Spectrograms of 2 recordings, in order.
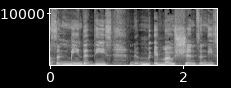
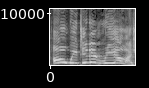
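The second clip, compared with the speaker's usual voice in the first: high, loud sarcastic innocent voice; sarcastic high-pitched fake innocence; mock fake apology; 4 dB louder than usual. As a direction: play the feigned surprise. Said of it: "be like".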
